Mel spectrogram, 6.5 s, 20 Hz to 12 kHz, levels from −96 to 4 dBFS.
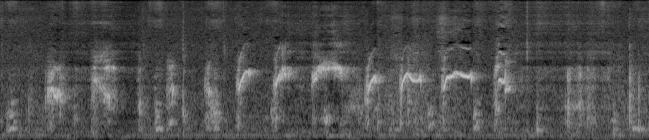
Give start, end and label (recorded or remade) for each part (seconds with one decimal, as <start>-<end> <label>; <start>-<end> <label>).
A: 0.0-0.6 recorded; 0.6-1.4 remade; 1.4-2.8 recorded; 2.8-3.6 remade; 3.6-5.2 recorded; 5.2-6.1 remade; 6.1-6.5 recorded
